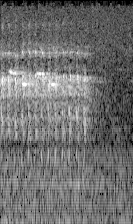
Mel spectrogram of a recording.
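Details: Great spotted woodpecker at its nest, a cavity dug in a tree trunk: a rapid run of thin, high chirping notes, many per second, lasting just over a second before fading into quiet.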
